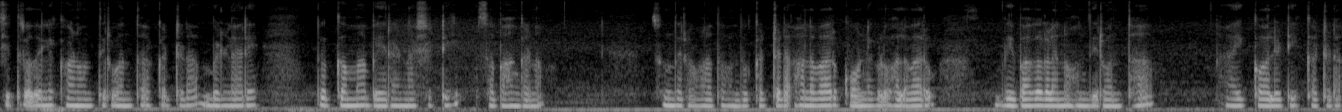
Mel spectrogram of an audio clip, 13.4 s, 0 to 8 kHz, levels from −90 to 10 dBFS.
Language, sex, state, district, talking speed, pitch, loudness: Kannada, female, Karnataka, Dakshina Kannada, 80 wpm, 175 Hz, -29 LUFS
